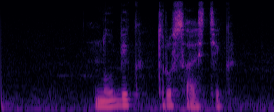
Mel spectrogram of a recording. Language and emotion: Russian, neutral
